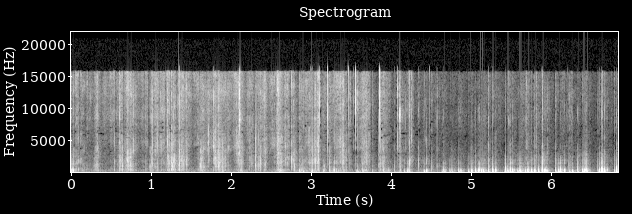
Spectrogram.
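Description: Long acrylic nails scratch the textured surface of a round, solid cork coaster lid. Quick, dry crunchy scrapes and crinkles come in a rapid stream, growing into louder, fuller strokes toward the end.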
